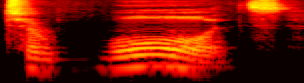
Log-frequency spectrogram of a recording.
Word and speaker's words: towards: an l after it next one is in towards and again we've got an o sound in there towards there it is and it's actually spelt with that a r which again is a very unusual spelling because normally that makes the r sound doesn't it but if you listen carefully you can definitely hear the o sound in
